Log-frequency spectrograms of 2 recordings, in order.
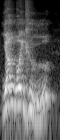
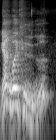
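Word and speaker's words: Younghoe: a lot of yo y'all doing young boy bad now that's how you should say his name young way that's how you say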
